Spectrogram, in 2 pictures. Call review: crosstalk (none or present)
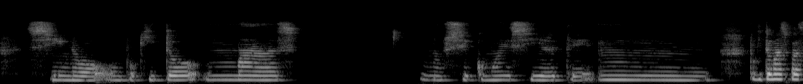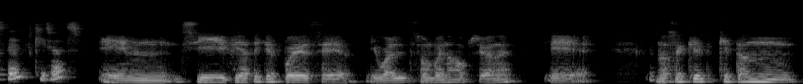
none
